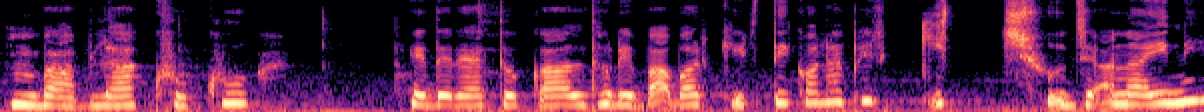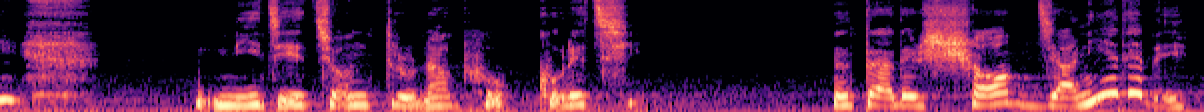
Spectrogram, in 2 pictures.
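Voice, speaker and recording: A woman playing an embittered, wounded middle-aged widow in an audio drama, speaking reproachfully with dramatic pauses. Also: on the high side, soft background music. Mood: indignant, bitter. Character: embittered, wounded widow confronting her late husband's mistress. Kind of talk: Bengali audio drama acting.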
